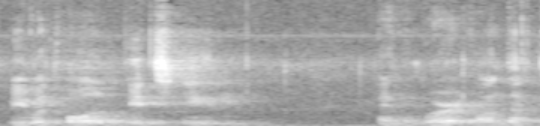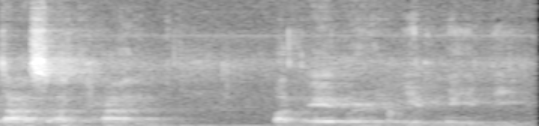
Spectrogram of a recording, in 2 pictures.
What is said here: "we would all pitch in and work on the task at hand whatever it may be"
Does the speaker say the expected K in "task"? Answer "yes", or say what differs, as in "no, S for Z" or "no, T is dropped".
no, K is dropped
